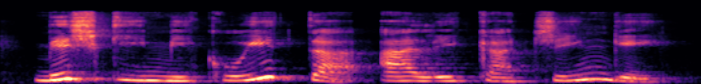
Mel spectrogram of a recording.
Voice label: bon appetit, kichwa

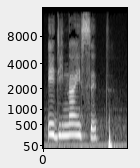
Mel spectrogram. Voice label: "edinajset", Bulgarian numbers

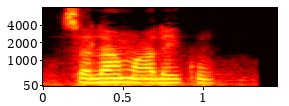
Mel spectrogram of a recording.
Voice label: hello, hausa

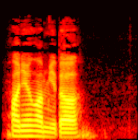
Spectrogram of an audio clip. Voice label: welcome, korean

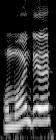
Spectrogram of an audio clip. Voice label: hello, bassa

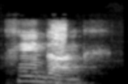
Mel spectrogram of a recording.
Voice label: you're welcome, dutch

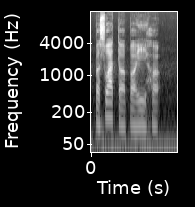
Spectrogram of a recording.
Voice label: write, kadazan

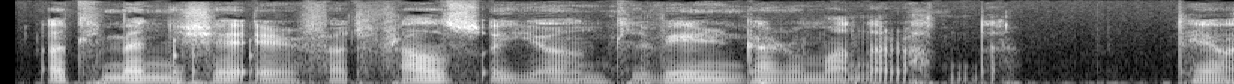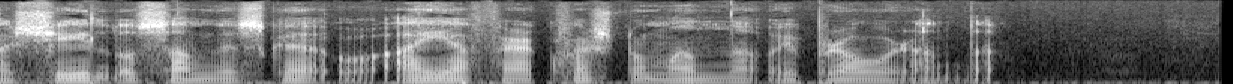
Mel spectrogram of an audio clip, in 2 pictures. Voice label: Faroese

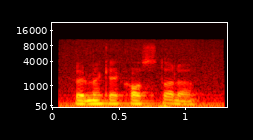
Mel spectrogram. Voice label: how much, swedish

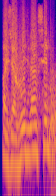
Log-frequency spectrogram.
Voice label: please, West Flemish

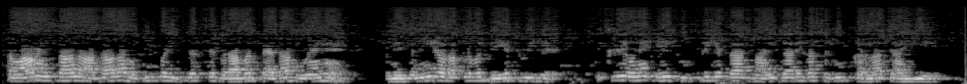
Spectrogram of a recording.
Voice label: udhr urdu

